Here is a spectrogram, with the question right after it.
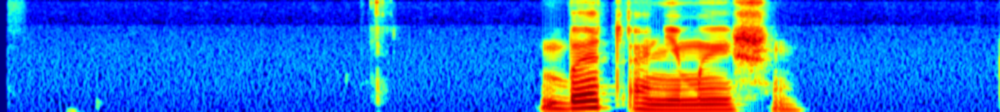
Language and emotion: Russian, sad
